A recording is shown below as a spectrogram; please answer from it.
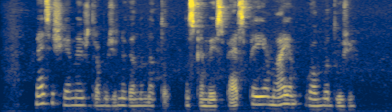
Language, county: Lithuanian, Panevėžys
